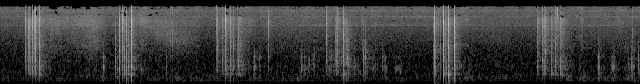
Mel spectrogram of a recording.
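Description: Fingernails tap and scratch the studded sides of a rhinestone-covered plastic tumbler with a pink lid. Bursts of bright, crackly clicking and scraping come in clusters with quiet gaps between them.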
